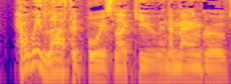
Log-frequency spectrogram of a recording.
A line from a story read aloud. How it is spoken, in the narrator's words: he said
